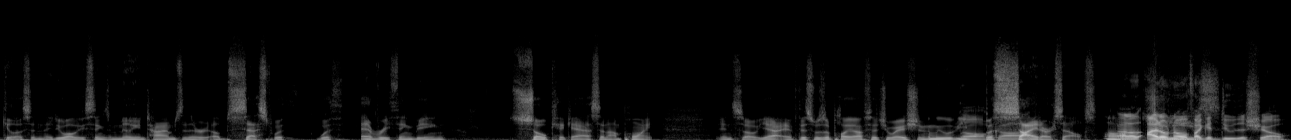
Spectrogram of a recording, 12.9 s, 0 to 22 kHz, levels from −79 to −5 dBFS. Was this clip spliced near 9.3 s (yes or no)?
yes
